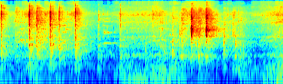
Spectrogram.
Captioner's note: sewing machine sound in the background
